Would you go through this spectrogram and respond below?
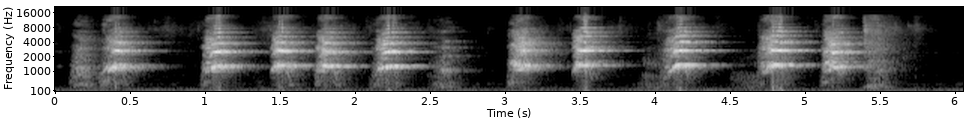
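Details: Pitbull with a 10-week-old Chihuahua puppy; shrill, excited yips and barks come in irregular bursts, about ten in six seconds, some doubled in quick pairs, with clean silence between them.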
